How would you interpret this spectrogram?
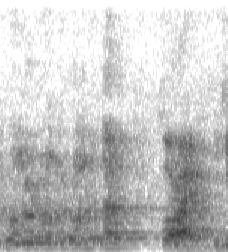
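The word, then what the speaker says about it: choroid: Second is कोरोइड, ठीक है, चोरॉइड मत बोलना, कोरोइड एक्चुअली एक डिक्शनरी में देख रहे थे तो उसका जो प्रोनाउंसिएशन था इसको चोरॉइड बोल रहा है, ठीक है। और बाकी के ब्रिटिश और अमेरिकन इंग्लिश में आपका कोरोइड पढ़ते हैं इसको, ठीक।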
